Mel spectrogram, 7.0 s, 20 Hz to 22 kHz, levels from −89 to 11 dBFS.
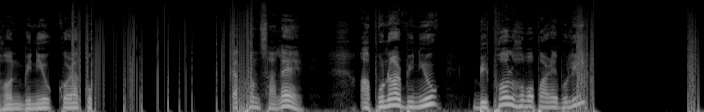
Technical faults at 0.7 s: intermittent contact

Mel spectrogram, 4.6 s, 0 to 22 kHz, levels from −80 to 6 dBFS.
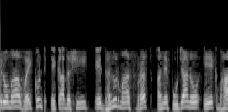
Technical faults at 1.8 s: AAC compression

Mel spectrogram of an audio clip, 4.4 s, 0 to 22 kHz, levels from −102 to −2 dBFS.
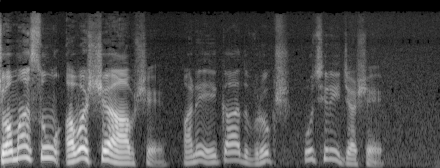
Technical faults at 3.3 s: automatic gain rising

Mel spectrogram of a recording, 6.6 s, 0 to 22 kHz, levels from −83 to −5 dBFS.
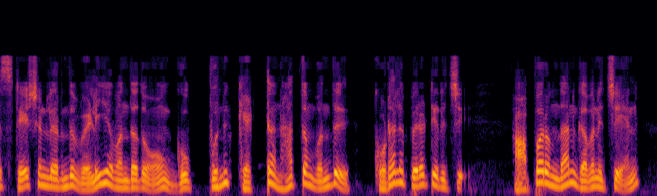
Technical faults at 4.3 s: Nellymoser compression; pre-echo

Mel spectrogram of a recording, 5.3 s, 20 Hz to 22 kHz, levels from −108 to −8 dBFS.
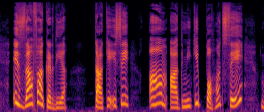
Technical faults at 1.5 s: none

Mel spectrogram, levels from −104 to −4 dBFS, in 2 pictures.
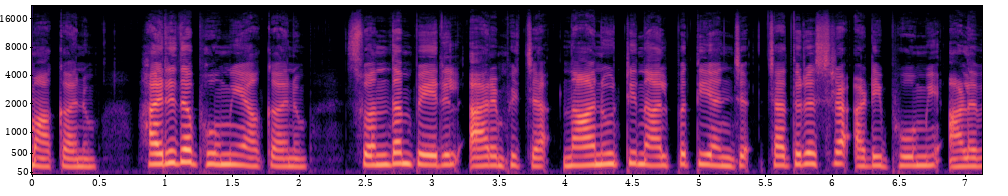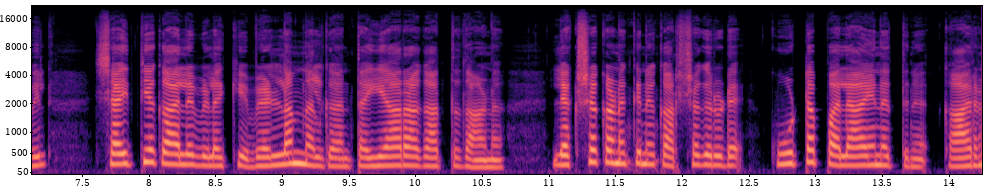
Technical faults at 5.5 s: none

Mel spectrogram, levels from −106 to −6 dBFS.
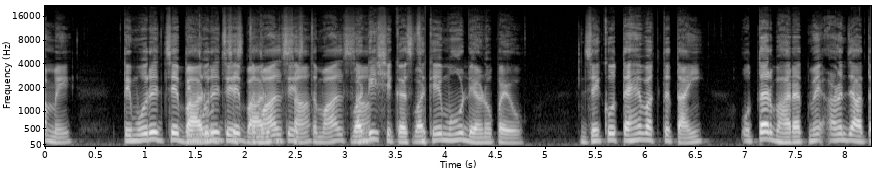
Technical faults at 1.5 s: doubled audio track

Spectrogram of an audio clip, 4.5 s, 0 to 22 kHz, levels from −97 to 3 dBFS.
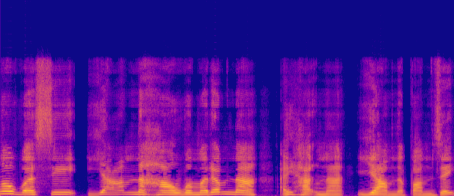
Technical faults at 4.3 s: low-delay AAC compression

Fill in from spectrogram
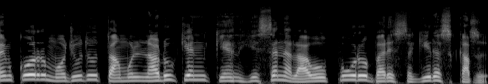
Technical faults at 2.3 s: compressed frames skipped

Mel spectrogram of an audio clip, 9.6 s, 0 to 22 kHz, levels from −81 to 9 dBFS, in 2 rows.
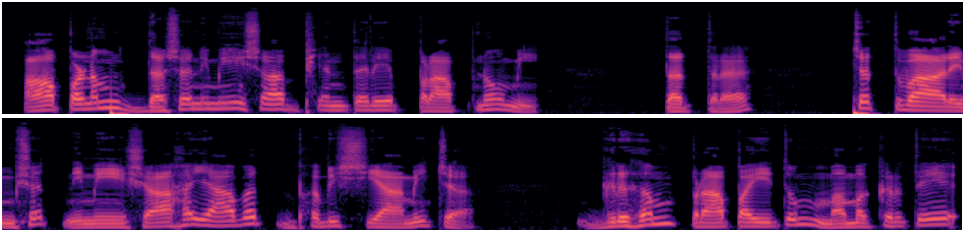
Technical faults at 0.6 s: phantom power thump

